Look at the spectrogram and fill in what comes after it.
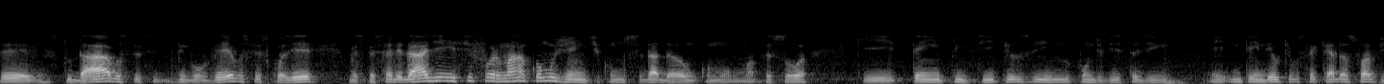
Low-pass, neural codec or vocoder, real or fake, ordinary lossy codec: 7.2 kHz; none; real; AAC, 16 kbps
